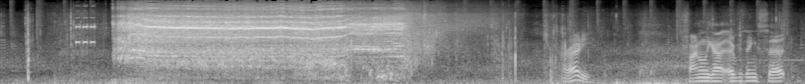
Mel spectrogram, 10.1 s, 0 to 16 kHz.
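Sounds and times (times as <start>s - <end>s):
powered ice auger whining: 1.4s - 5.2s.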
